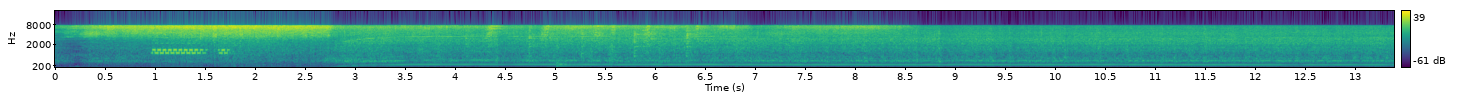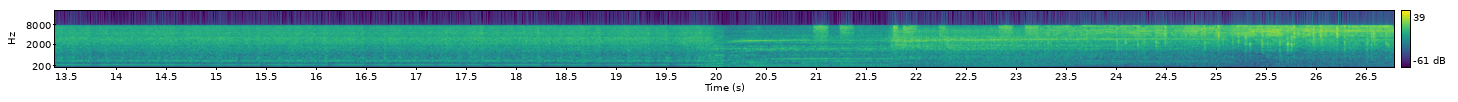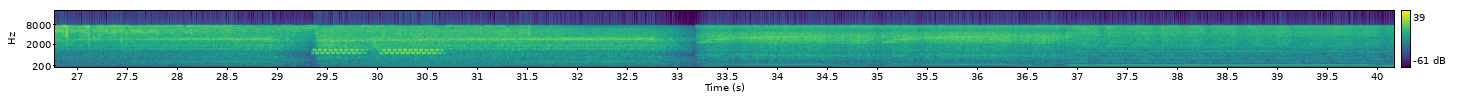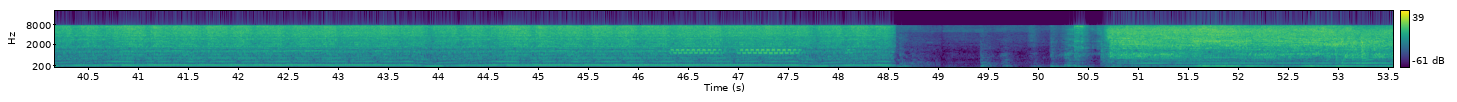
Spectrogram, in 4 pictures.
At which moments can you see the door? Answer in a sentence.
You can't hear the door here.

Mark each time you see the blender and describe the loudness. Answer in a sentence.
You can hear the blender from 0.0 to 53.5 s, at a steady volume.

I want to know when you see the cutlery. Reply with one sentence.
You can hear the cutlery from 4.1 to 6.7 s.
